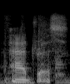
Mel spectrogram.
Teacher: your home address where you live Y and there the stress is on the first syllable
